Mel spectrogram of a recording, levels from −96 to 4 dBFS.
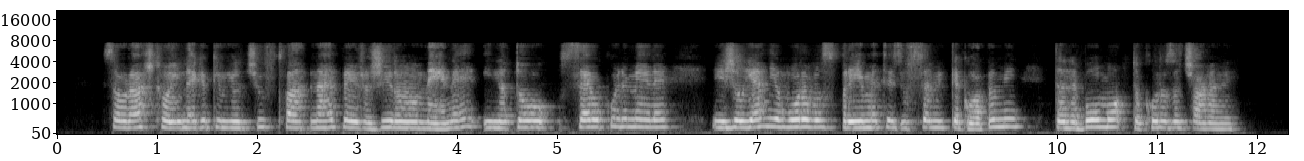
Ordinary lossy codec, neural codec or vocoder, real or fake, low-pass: none; codec, 16 kHz, 1.1 kbps, Voila-Tokenizer; fake; 7.2 kHz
